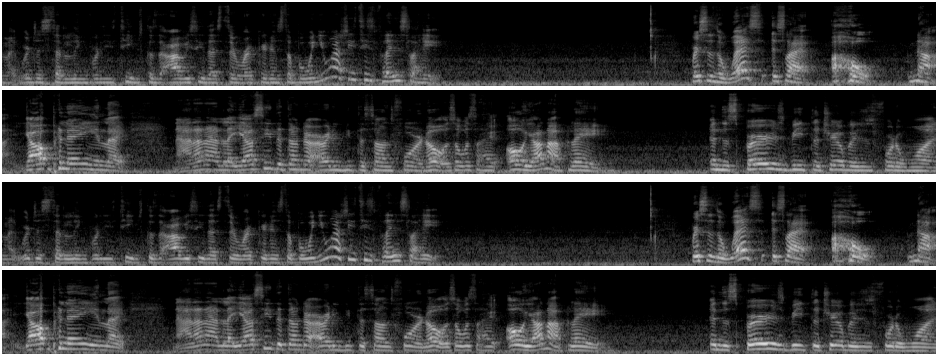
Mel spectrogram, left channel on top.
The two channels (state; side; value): normal; both; correlation 0.49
